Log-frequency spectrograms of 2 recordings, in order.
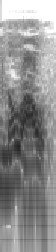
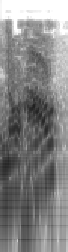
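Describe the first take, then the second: First: The h at the start of how is dropped. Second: The h at the start of how is heard.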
